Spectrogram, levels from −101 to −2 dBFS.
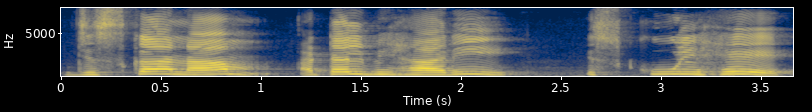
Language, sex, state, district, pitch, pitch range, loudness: Hindi, female, Madhya Pradesh, Bhopal, 260 Hz, 235-280 Hz, -15 LUFS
